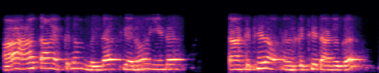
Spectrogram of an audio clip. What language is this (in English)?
Sindhi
